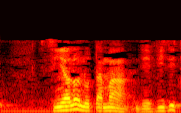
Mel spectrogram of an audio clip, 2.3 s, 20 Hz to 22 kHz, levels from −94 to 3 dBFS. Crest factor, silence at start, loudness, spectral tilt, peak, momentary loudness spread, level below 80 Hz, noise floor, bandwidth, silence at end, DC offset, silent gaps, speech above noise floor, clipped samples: 16 dB; 0 s; -26 LUFS; -8.5 dB/octave; -10 dBFS; 12 LU; -56 dBFS; -49 dBFS; 5.4 kHz; 0 s; under 0.1%; none; 23 dB; under 0.1%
